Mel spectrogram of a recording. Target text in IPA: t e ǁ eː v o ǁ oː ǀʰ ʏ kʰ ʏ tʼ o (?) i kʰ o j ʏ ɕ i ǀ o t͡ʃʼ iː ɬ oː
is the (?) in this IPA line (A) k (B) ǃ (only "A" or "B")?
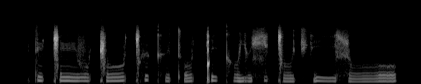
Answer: B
